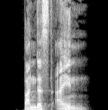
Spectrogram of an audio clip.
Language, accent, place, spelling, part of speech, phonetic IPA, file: German, Germany, Berlin, bandest ein, verb, [ˌbandəst ˈaɪ̯n], De-bandest ein.ogg
- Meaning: second-person singular preterite of einbinden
